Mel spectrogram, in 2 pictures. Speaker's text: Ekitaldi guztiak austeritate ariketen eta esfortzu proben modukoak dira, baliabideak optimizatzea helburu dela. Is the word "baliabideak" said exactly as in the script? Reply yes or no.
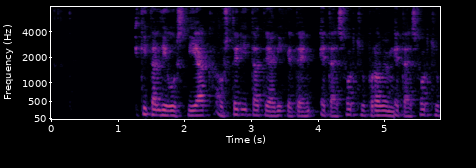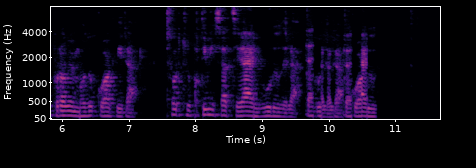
no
